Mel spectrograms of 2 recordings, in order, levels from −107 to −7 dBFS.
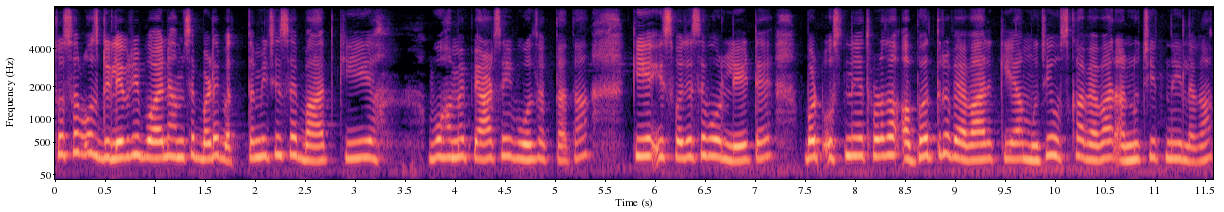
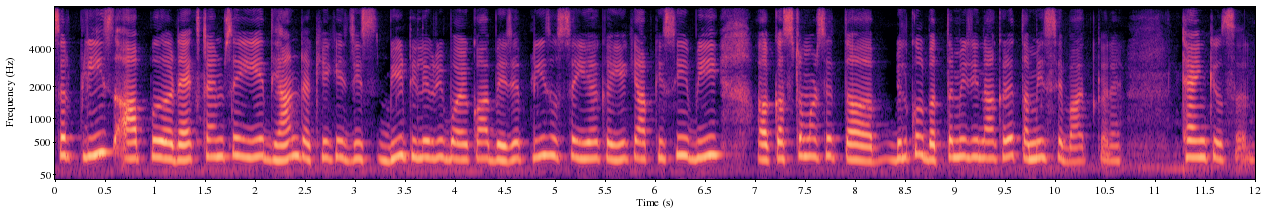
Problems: none marked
